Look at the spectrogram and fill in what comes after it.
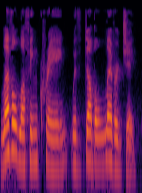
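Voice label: "level luffing crane with double lever jib", English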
